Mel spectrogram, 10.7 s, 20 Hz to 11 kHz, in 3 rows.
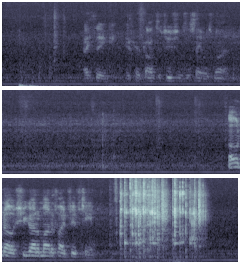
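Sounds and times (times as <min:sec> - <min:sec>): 
speech: 0:01.2 - 0:03.7, 0:07.0 - 0:08.6
dice clattering down through a dice tower: 0:08.8 - 0:10.2.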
